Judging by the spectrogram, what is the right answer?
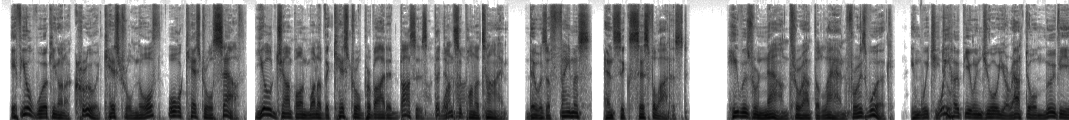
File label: Natural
